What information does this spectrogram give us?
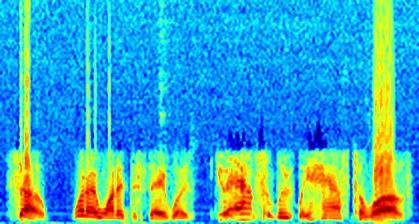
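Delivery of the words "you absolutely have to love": ironic, tongue-in-cheek, sarcastic tone. Calling in on the phone line with a comment: sarcastic. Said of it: "I'm being sarcastic here".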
